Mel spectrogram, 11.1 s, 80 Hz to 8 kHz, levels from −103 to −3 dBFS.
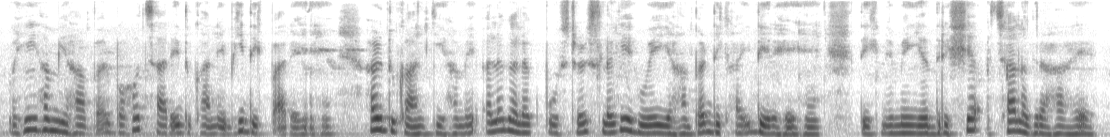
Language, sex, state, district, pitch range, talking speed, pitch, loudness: Hindi, female, Bihar, Kishanganj, 160-195 Hz, 180 wpm, 170 Hz, -40 LUFS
